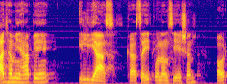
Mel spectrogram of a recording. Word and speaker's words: الیاس: الیاس، الیاس، ال اور یاس۔ اس حساب سے جب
